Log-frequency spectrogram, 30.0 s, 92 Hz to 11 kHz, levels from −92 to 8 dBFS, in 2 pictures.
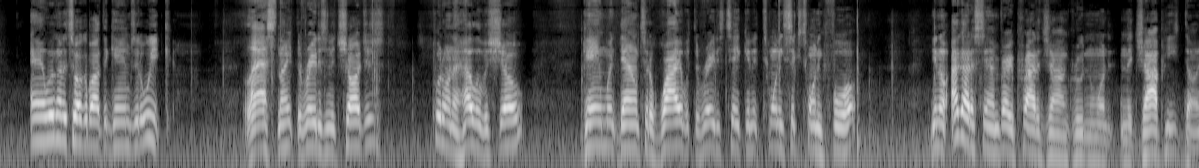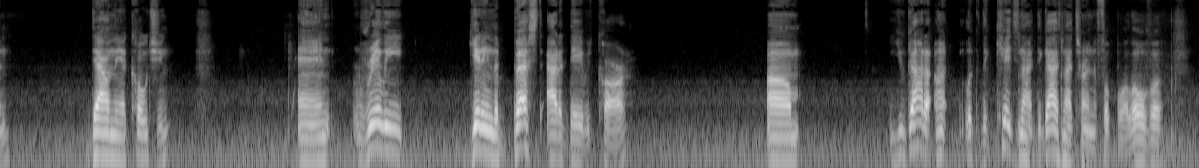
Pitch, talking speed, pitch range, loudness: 125 Hz, 165 wpm, 115-160 Hz, -17 LUFS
